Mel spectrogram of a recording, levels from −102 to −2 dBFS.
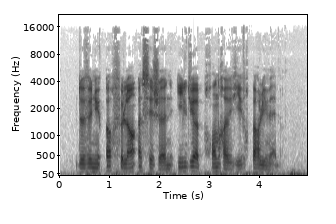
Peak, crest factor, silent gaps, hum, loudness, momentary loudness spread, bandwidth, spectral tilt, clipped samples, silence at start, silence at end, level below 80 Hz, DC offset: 0 dBFS; 22 dB; none; none; -21 LUFS; 8 LU; 16.5 kHz; -2.5 dB/octave; under 0.1%; 0.35 s; 0.05 s; -44 dBFS; under 0.1%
